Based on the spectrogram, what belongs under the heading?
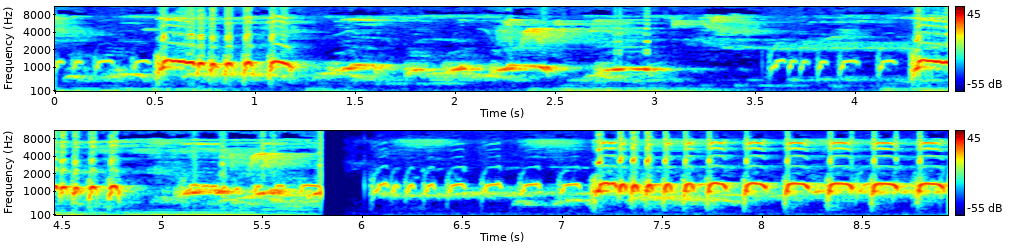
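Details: Local zebra doves recorded as a lure for silent doves: loud staccato coo bursts, overlapping runs of quick bouncing coos from several birds, and a long even series of crisp repeated coo notes at the end.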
